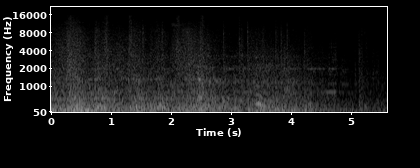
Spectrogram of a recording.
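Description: Magic blasts burst and crackle in a fierce fight.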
